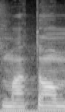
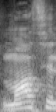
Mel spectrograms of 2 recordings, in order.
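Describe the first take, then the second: First: The name is said with a Flemish pronunciation. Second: The name is said with an English pronunciation. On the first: "If you want to say it the Flemish way" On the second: "that's Martin is how you say the name in English"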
